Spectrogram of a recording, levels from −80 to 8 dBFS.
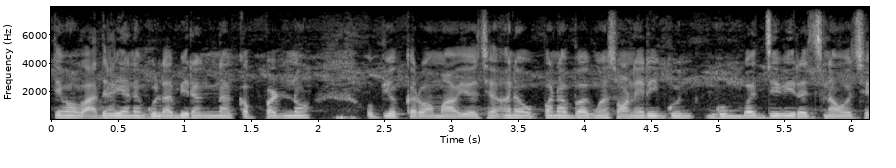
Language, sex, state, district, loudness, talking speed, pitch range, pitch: Gujarati, male, Gujarat, Valsad, -15 LUFS, 185 wpm, 125-135 Hz, 130 Hz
